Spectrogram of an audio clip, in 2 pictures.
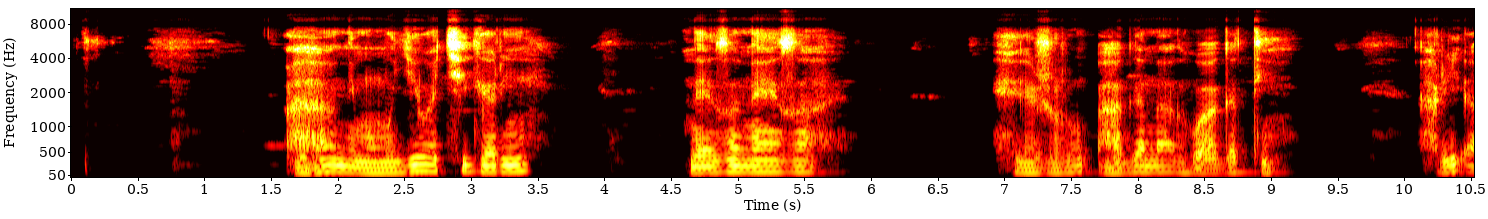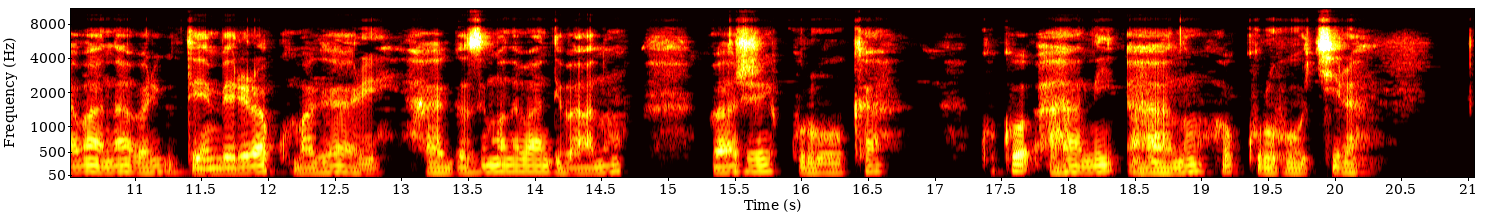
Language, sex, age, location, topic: Kinyarwanda, male, 25-35, Kigali, government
